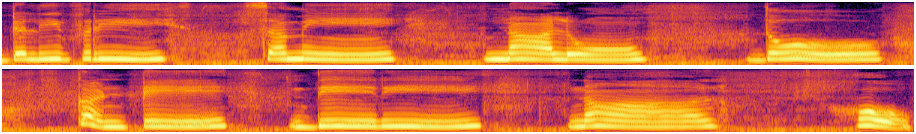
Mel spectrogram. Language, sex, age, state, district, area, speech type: Punjabi, female, 18-30, Punjab, Fazilka, rural, read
